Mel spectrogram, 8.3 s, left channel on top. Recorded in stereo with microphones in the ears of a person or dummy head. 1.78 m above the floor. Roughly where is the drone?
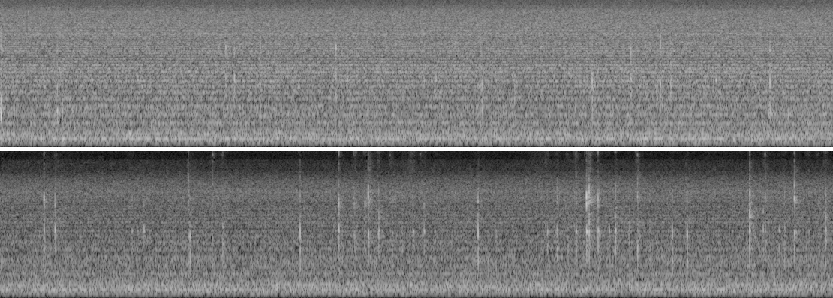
Left.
